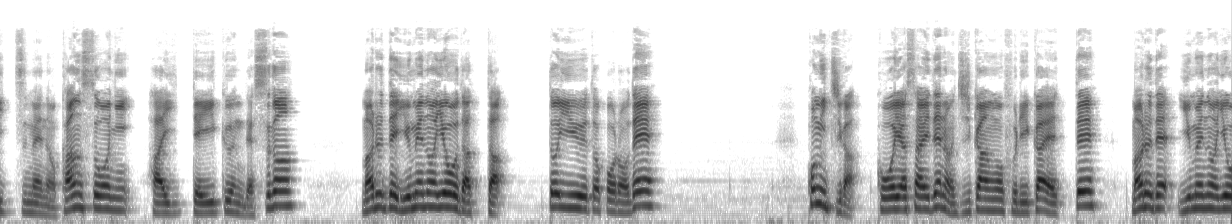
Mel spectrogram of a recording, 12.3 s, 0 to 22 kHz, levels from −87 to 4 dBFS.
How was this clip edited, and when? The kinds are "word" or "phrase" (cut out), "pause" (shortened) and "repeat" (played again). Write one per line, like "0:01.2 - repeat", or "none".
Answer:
none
